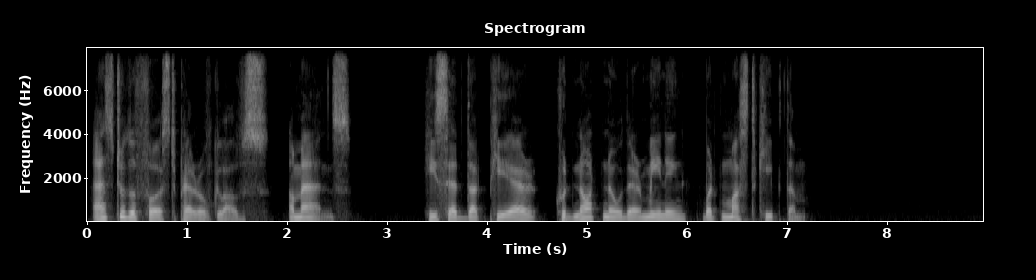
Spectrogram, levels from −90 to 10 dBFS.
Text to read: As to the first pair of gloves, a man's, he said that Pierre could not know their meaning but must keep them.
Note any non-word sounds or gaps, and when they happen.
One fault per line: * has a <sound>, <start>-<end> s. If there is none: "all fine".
all fine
